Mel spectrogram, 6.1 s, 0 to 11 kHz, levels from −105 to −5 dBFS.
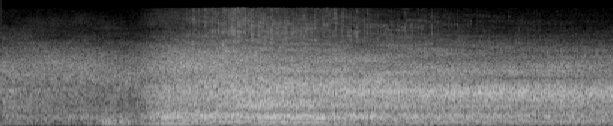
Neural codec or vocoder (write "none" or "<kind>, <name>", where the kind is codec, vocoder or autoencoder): none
